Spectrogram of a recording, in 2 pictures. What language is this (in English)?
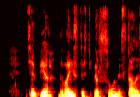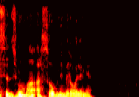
Belarusian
